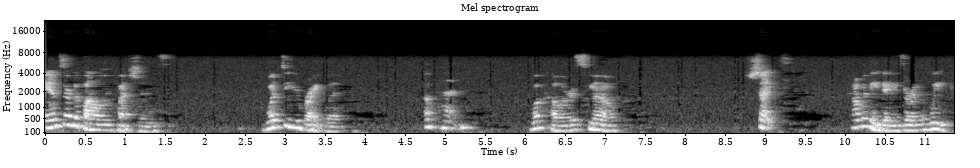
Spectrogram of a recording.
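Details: Adult clinician's voice, with a brief one-word reply; typical speech.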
